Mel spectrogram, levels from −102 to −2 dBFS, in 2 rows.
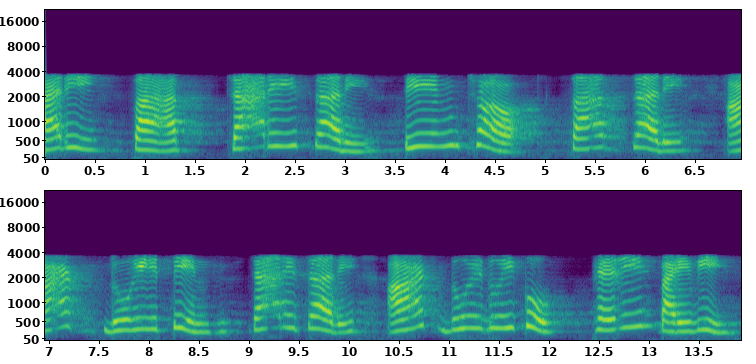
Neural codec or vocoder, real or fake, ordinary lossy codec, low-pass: codec, 16 kHz, 0.7 kbps, FocalCodec; fake; none; 3.6 kHz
